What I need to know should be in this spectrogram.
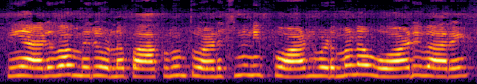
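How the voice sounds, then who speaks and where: A woman voicing a caring young mother in an animated family drama, gently reassuring her mother. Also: extremely high pitch, quick pace. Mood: soothing. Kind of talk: cartoon voice acting. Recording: faint ambient noise.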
